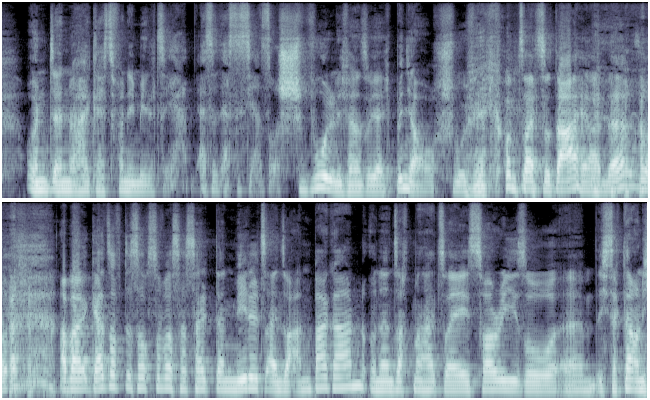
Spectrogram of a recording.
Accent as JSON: {"language": "German", "region": "Hamburg", "country": "Germany", "tie": "born or raised there", "said": "seit ich eigentlich denken kann, sind wir dann aber in Hamburg gewesen. Ja, aber Kriegsflüchtlinge, ja klar, mit zwei erinnerst du dich halt an nichts. Ne? Nee. So, meine Eltern sind dann aus dem Iran über die Türkei hierher geflohen."}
